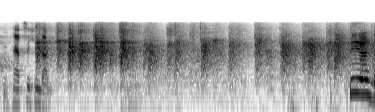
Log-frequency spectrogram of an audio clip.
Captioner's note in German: Beifall bei der FDP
